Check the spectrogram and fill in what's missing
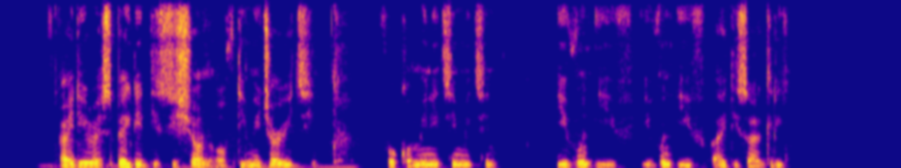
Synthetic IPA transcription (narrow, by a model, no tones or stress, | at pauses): aɪdeɹɛspɛk̚dədisiʃɔ̃nɔ̰fdimad͡ʒɔɹitʰi | fɔkʰɔmjunitʰimitʰĩn | ivũnifivə̃nifaɪdisaɡɹi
